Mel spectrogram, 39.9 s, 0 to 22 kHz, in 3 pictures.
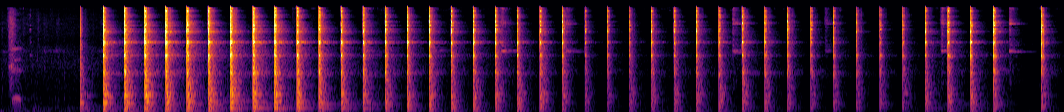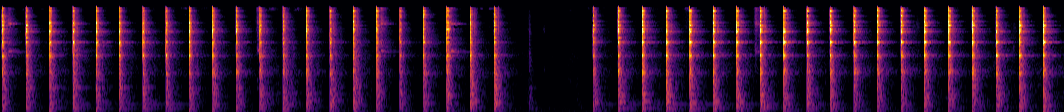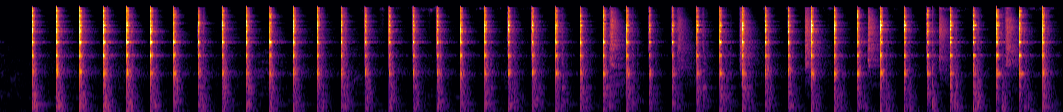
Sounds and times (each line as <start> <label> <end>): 1.0 hammering pieces of iron 19.7
20.7 hammering pieces of iron 39.8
